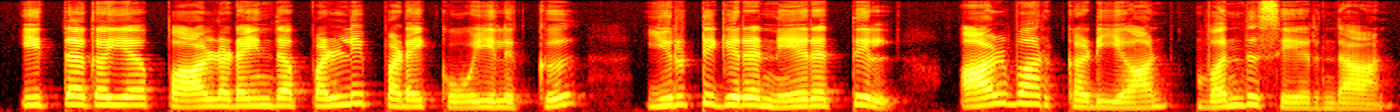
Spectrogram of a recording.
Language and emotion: Tamil, neutral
